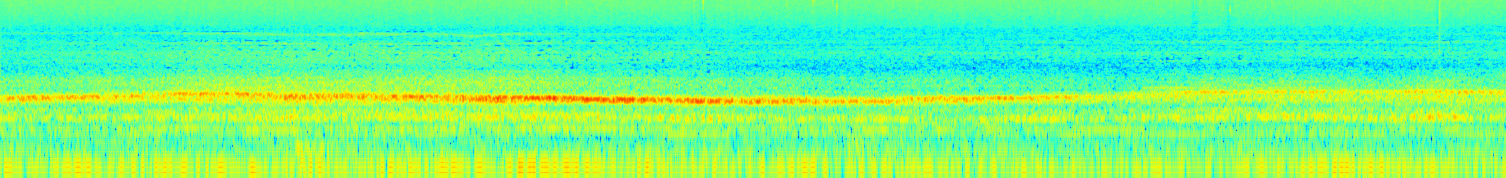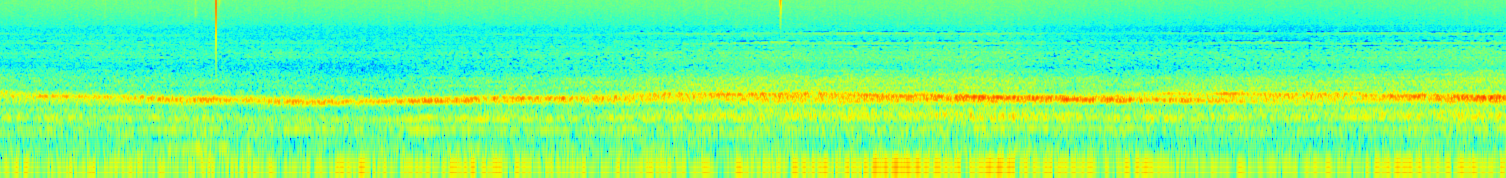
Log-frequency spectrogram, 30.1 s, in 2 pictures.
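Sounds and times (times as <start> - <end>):
wind howling: 0.0 - 30.1
faint ticks: 14.3 - 14.6, 17.1 - 17.4.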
